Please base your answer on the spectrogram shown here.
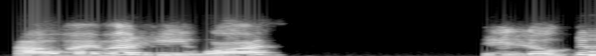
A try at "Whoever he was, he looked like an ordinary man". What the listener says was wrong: Whoever, not however. Beta, it is not however. Whoever he was.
